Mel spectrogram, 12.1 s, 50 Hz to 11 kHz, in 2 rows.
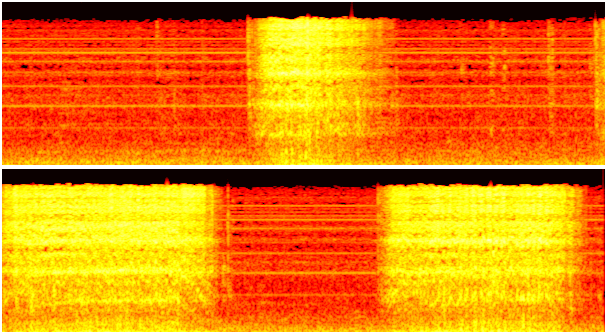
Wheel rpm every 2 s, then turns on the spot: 0, 40, 10, 100, 50, 70.
6-8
